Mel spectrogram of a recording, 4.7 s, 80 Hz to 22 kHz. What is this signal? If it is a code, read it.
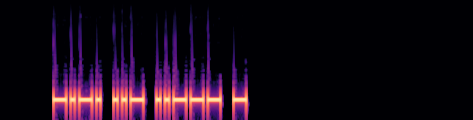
Morse code, heard as a keyed tone, about 28 wpm, 700 Hz. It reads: CU2T
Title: DXCC-100 Call Signs - 4 Characters - Repeated 3x - 28wpm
